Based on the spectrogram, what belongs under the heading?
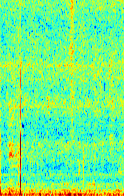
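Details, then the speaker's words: VW Suran/Gol Trend/Voyage at idle after tightening a loose bolt that caused a front-end steering rack noise when turning the wheel: a low, even hum with no knocks or clunks; fixed. "Ya no tiene más ser solucionado el problema"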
